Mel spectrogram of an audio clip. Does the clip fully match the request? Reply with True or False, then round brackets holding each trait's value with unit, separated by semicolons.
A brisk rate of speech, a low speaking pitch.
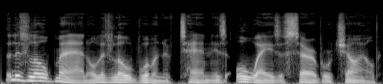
True (235 wpm; 105 Hz)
